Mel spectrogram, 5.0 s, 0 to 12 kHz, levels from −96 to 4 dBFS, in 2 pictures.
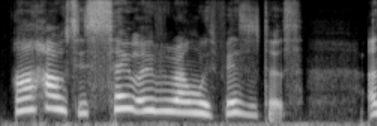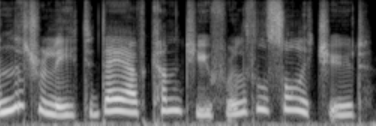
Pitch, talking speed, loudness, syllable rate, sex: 280 Hz, 240 wpm, -18 LUFS, 7.3 syllables/s, female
